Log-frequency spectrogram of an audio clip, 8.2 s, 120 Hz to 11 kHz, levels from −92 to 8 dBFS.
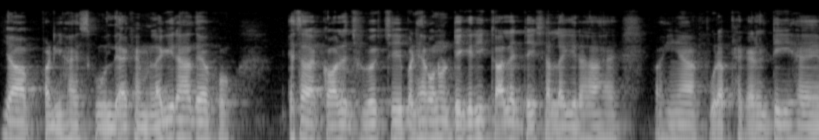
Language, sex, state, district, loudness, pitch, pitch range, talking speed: Hindi, male, Uttar Pradesh, Varanasi, -25 LUFS, 100 Hz, 95-105 Hz, 185 wpm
